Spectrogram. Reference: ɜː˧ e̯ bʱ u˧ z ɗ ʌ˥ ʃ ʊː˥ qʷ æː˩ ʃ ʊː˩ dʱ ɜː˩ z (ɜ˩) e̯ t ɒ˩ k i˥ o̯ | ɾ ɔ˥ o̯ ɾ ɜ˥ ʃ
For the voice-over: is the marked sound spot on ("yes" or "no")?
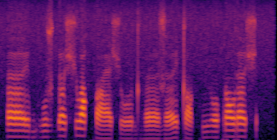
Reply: no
